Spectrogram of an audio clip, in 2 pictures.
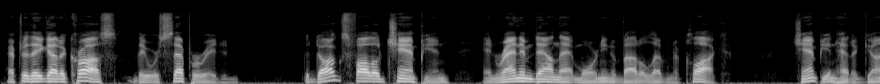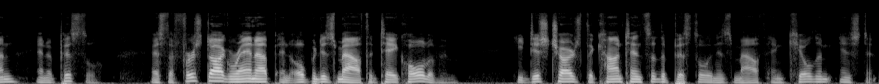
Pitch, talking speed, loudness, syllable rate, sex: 110 Hz, 190 wpm, -19 LUFS, 5.4 syllables/s, male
